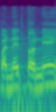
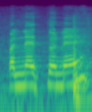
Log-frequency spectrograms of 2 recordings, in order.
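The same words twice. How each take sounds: First: It is said with a Thai accent. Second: It is said with an Italian accent. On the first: "เรียกแบบภาษาสำเนียงไทยคือปาเนตโชเน่" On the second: "สำเนียงอิตาเลียนอะเรียกปาเนตโชเน่"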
